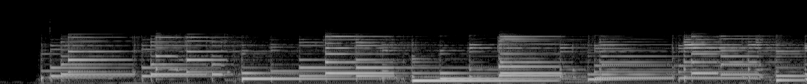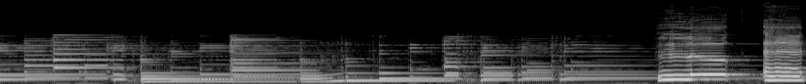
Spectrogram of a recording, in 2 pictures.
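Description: An instrumental jazz recording plays: smooth sustained melodic notes over held chords at a steady moderate volume, with no voices, ending in a brief brighter, buzzier swell.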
